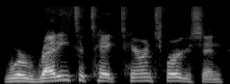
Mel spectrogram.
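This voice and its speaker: A man's voice: a little high, a little mellow, no room sound. A man hosting a fantasy football podcast, steering the conversation with questions. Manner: brisk, steers the discussion with questions. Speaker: podcast host.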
